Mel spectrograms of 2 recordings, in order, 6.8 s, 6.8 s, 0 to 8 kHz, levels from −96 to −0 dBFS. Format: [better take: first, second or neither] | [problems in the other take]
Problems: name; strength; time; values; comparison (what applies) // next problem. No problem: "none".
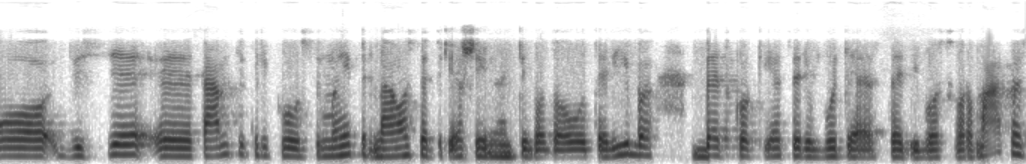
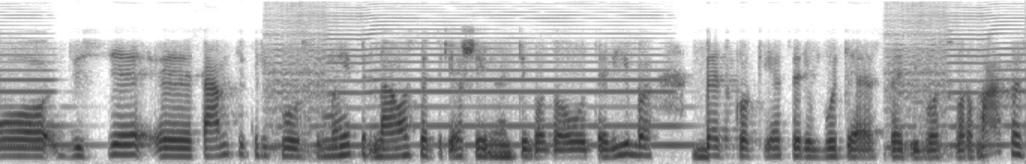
first | background sound (Bowed string instrument); 12 dB below the speech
